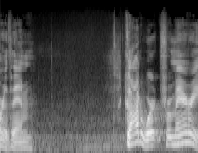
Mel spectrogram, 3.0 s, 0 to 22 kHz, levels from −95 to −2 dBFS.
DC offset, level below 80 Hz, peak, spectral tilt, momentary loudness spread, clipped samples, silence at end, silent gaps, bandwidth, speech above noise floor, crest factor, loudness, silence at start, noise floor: under 0.1%; -56 dBFS; -2 dBFS; -5 dB/octave; 20 LU; under 0.1%; 0 s; none; 15.5 kHz; 30 dB; 20 dB; -19 LUFS; 0 s; -49 dBFS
